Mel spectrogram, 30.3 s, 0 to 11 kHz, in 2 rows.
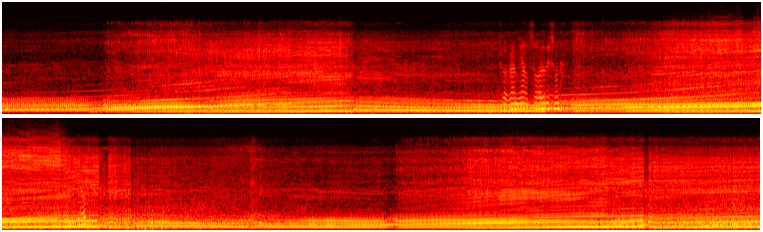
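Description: Moto Guzzi V7's air-cooled transverse V-twin under way at track speed, its pitch climbing under acceleration and falling back several times, with sudden drops about seven seconds in and again past twenty seconds as the throttle is shut or a gear changed. Wind noise rushes over the bike-mounted microphone throughout.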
